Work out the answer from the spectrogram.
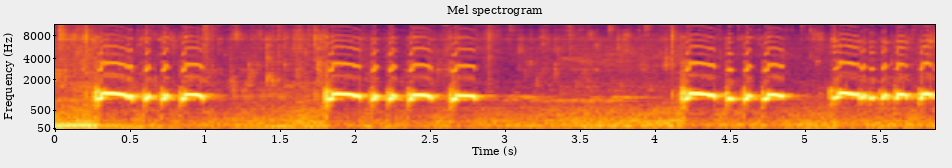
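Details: Zebra dove of local type, played to prompt idle doves into calling; four quick bursts of soft, bubbling, stuttered coo notes separated by brief pauses, clean and close.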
